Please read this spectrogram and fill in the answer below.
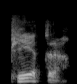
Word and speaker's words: Pietra: Pietra.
